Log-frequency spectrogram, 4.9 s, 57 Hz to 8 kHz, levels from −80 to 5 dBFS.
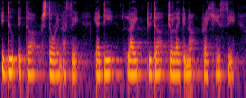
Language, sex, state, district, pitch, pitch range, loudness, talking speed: Nagamese, female, Nagaland, Dimapur, 185 Hz, 180-190 Hz, -18 LUFS, 120 wpm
